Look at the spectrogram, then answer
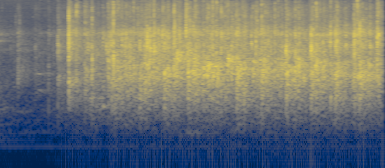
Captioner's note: oklaski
